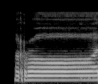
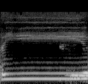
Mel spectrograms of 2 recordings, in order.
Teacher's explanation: huruf ra yang berharakat fathah itu dia dibaca dengan tebal. Kalau huruf ra yang berharakat kasrah, dia dibaca dengan tipis.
